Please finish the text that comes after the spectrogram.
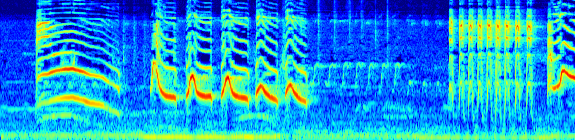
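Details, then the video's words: Laughingthrush in constant song packed with varied, strange sounds: a long harsh downslurred note, a series of loud falling whistles, a rapid buzzy rattle, then a rising whistle. "Poksai gacor isian full...suara anehh"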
